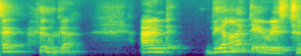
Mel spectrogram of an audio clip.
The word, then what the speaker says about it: hygge: That's how you pronounce it, hygge.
